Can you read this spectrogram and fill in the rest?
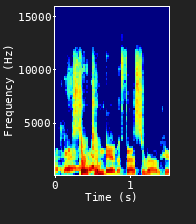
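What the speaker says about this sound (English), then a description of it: "My apologies for my dog, if you can hear him." A dog whimpers and yips in short bursts close by, mixed in with a person talking continuously over it.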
